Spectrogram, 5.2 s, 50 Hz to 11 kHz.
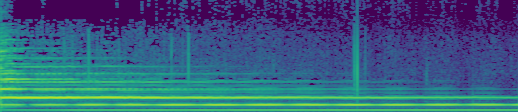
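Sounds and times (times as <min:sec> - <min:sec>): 
struck gong ringing with a bell-like tone: 0:00.0 - 0:05.1.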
